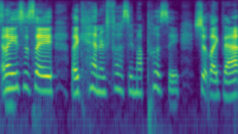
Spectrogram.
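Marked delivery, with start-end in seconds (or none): 1.1-2.4 put-on sultry Southern accent, quieter and slower. A speaker recalls the accent used whenever saying a nickname; put-on sexualized southern accent. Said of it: "really like sexualized porno like Southern accent".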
